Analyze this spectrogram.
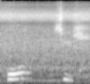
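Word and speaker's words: পঁচিশ: After chobbish, so okay, after chobbish we have 25 means pochish. Pochish. 25 means pochish. Pochish. 24 means chobbish. 25 means pochish. First here this is po, then cho, then hoshi chi, then talbosho chish. Pochish.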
